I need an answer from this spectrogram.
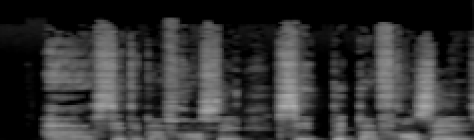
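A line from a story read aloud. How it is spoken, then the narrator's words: Cried out. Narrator (French): s'écria Joyeuse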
